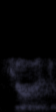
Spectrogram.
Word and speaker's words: Keurig: Since I'm a drinker of instant coffee, I don't know whether this is pronounced Keurig or Keurig. – Keurig, Your Honor. – Keurig.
